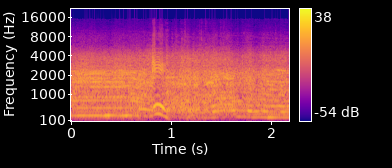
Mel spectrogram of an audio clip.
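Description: Peugeot 208 R2 rally car's naturally aspirated 1.6-litre four-cylinder engine, heard from inside the stripped cabin, running hard as the car accelerates out of a tight right-hand bend.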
